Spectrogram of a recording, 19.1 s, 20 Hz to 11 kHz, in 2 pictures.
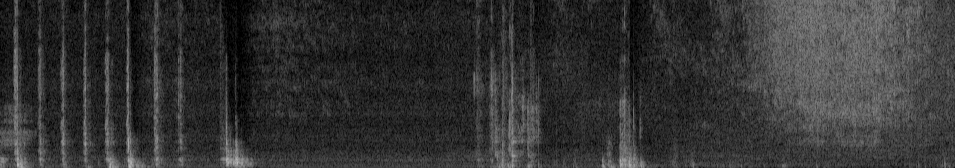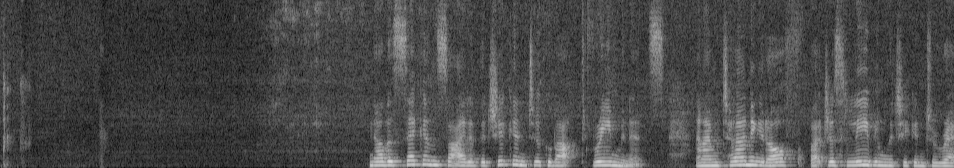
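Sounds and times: knife chopping on wooden board: 0.0s - 2.5s
chicken sizzling in pan: 2.6s - 4.3s, 5.5s - 19.0s.

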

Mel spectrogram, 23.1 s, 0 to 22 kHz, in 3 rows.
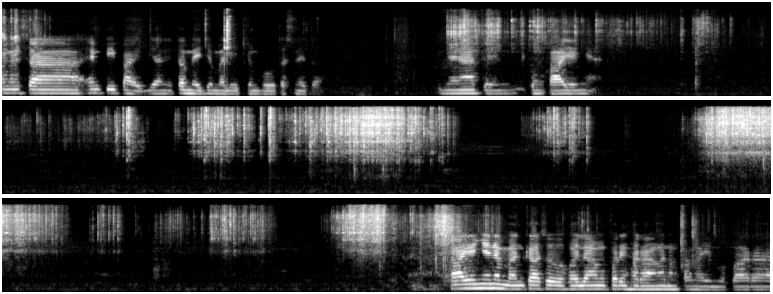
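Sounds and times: plastic pellets pouring rattle: 4.4s - 12.2s, 13.0s - 13.6s, 14.5s - 20.0s.

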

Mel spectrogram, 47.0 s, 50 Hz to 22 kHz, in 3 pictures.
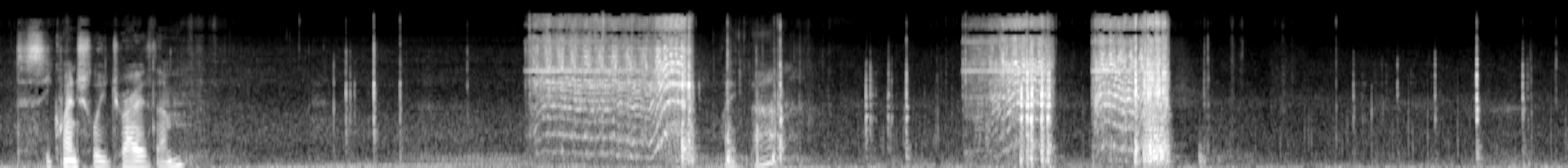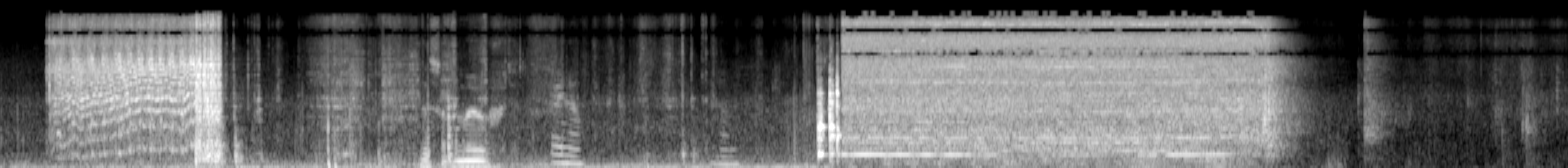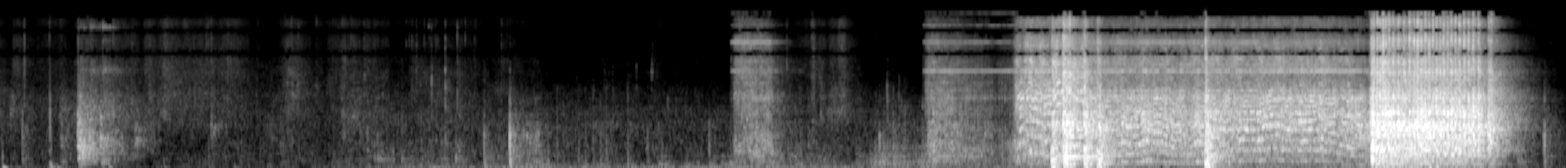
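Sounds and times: cordless drill motor whine: 5.2s - 7.0s, 9.6s - 11.7s, 16.1s - 17.9s, 24.0s - 28.5s, 38.7s - 39.2s, 40.6s - 46.2s
drill clicks: 5.2s - 7.0s, 8.6s - 11.8s, 13.4s - 18.0s, 40.6s - 46.6s
impact driver hammering: 41.6s - 44.0s, 44.8s - 46.6s.

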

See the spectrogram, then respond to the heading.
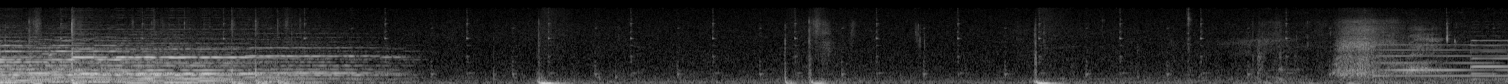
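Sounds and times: dull low thumps: 0.0s - 3.3s, 5.2s - 6.4s, 7.7s - 8.5s, 10.2s - 11.0s
clock ticking: 0.0s - 15.0s.

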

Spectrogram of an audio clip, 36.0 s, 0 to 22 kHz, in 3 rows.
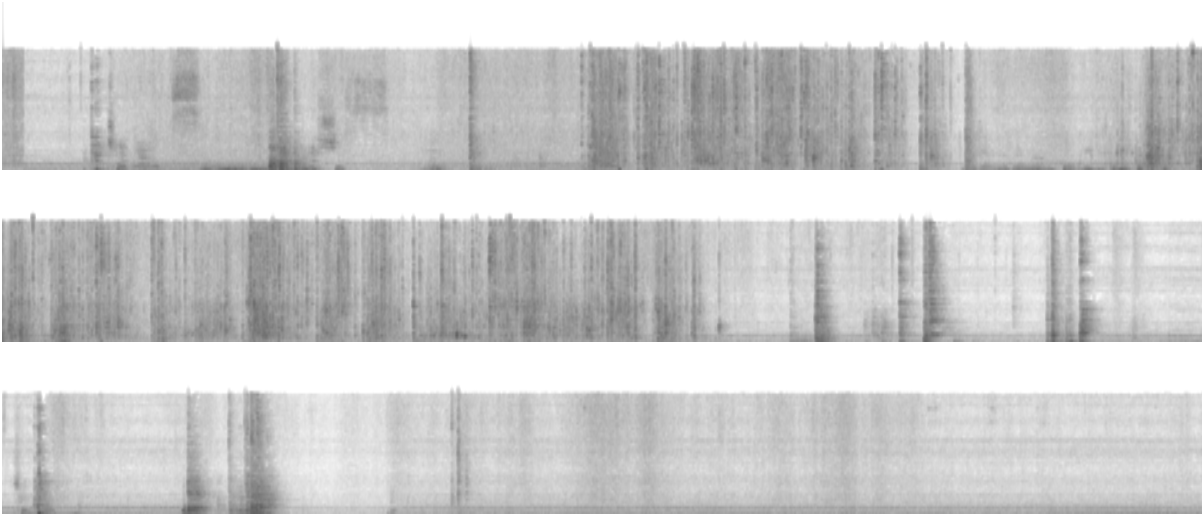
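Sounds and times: clam shells clattering in a wok: 5.8s - 9.8s, 11.1s - 19.2s
water pouring: 11.1s - 19.1s.

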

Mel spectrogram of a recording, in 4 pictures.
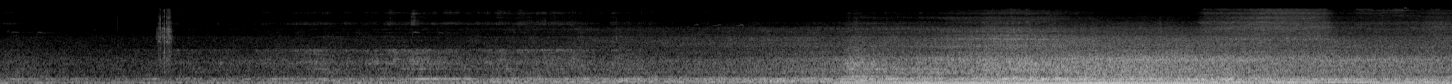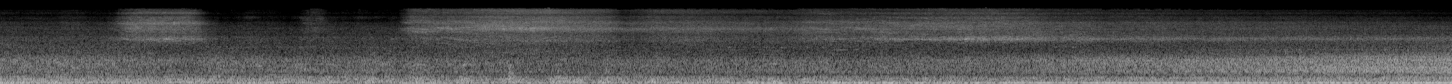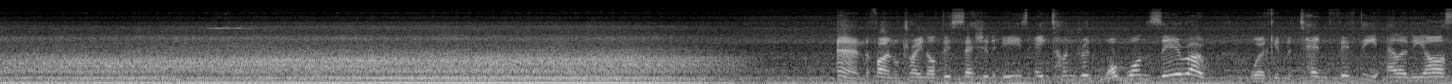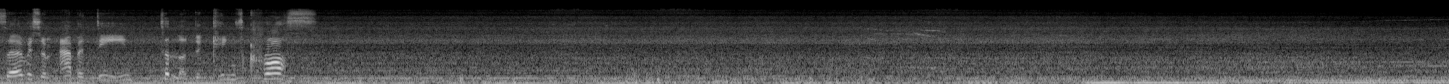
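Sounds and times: diesel train engine rumbling: 0.0s - 58.0s
train coaches squealing: 18.5s - 26.3s, 31.0s - 31.9s, 52.3s - 53.2s.

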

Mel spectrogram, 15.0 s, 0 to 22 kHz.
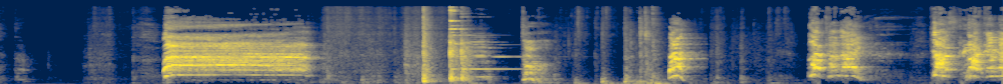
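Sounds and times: man screaming: 2.4s - 4.8s, 10.0s - 10.6s, 12.1s - 13.2s, 14.0s - 15.0s
sharp metallic clang: 6.7s - 7.9s
short shouts: 10.0s - 10.6s.

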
